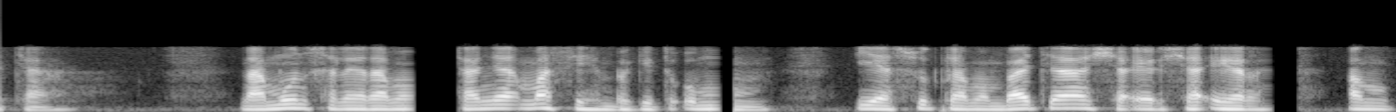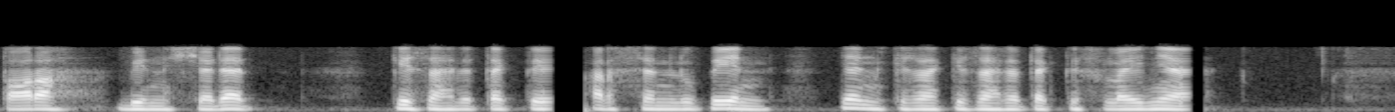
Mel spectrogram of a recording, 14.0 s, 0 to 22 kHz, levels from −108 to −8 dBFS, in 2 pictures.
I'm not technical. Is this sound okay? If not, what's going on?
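No. Chunks of the speech went missing in transit (packet loss with pitch repetition), and the receiver filled each gap by repeating the last bit of voice, which fades out. You hear a brief buzzy hold or dropout at 2.02–2.29 s (just before "masih begitu"), 3.55–3.67 s (just after it), 6.31–6.49 s, 9.69–9.90 s and 12.88–13.00 s.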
